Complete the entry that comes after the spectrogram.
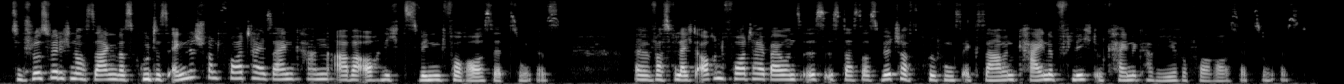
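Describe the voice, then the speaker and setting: A woman's fairly high voice with a dark, mellow tone, ordinary pitch variation and a moderate pace, in a dry, close sound with no echo. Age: 20s. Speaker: auditing consultant. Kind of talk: interview, explaining job.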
